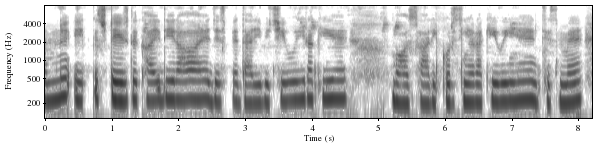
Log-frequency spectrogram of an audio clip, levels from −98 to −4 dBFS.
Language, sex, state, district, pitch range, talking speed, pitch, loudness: Hindi, female, Jharkhand, Sahebganj, 205-230 Hz, 140 wpm, 215 Hz, -36 LUFS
